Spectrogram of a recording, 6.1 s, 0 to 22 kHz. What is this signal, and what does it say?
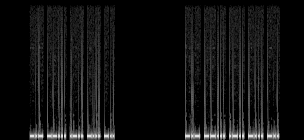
Morse code, heard as a keyed tone, about 37 wpm, 700 Hz. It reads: K7LBD K7LBD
